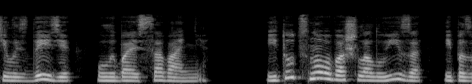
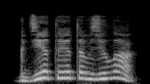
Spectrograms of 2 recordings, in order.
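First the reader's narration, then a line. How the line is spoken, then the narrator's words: Accusing exclamation. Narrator (Russian): воскликнула она так, будто Саванна украла его или вскрыла чужую почту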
